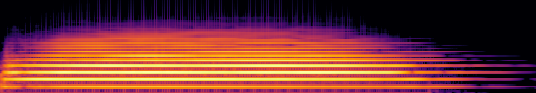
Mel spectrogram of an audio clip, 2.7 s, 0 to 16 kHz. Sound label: tenor trombone c#4; Sonatina Symphonic Orchestra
